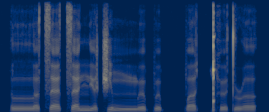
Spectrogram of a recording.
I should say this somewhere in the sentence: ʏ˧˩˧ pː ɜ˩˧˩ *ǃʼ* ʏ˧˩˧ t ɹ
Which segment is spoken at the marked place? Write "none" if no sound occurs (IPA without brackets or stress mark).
ǃʰ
